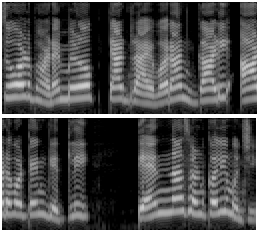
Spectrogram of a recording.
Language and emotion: Goan Konkani, angry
